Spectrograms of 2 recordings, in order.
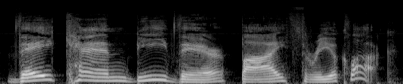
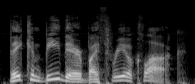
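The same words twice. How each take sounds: First: Slow, with every small word said in full. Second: Normal pace, with the small words reduced. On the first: The speaker calls it wrong. "slowly, clearly, and less naturally" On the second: The speaker calls it right. "at a normal pace"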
